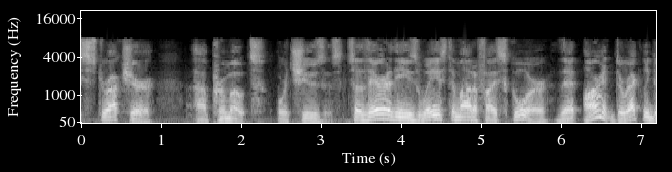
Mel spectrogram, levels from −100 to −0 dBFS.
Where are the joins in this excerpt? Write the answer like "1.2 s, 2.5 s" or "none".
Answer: 3.3 s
